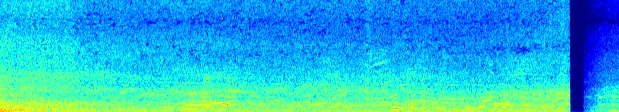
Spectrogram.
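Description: Ocean surf washing steadily onto a beach, a continuous broadband roar of breaking waves with a few wind bursts, cutting out abruptly near the end.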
